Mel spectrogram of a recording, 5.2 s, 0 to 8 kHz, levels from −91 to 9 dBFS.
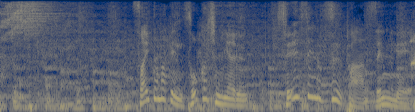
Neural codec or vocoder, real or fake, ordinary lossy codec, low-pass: codec, 16 kHz, 4 kbps, FreqCodec, larger model; fake; none; none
